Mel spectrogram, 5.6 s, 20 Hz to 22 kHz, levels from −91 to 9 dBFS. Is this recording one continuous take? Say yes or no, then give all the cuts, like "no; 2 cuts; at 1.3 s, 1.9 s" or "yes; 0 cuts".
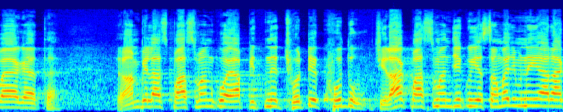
yes; 0 cuts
